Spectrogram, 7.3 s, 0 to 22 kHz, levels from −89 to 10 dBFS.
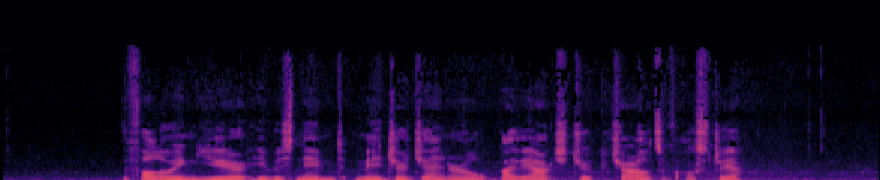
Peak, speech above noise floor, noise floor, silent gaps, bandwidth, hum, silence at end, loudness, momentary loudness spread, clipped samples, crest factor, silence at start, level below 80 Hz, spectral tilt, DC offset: -18 dBFS; 33 dB; -68 dBFS; none; 16.5 kHz; none; 1.15 s; -35 LUFS; 7 LU; under 0.1%; 18 dB; 1.05 s; -66 dBFS; -5.5 dB/octave; under 0.1%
